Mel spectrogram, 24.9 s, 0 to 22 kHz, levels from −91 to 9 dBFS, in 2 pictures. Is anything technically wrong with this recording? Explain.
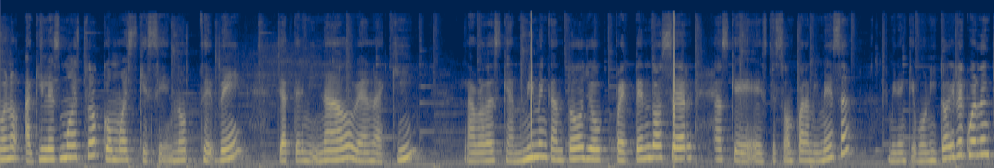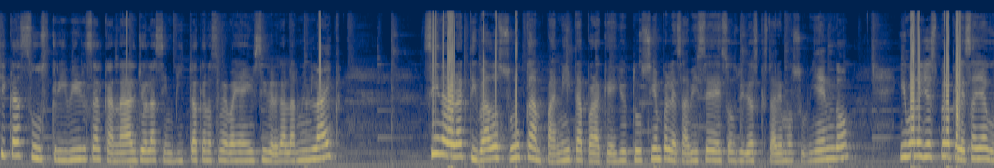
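Yes. Three kinds of fault are audible.

Integer overflow at 6.64, 8.42, 14.01 and 16.42 s, and across 17.84 to 18.10, 18.47 to 18.88 and 23.81 to 24.43 s. A gain stage exceeded its integer range by up to about 3 dB and wrapped to the opposite sign instead of limiting. Each over-limit peak flips across the whole range, giving harsh cracks far sharper than ordinary clipping.

Skip ahead at 8.93 to 8.95 s. Audio was dropped while later material was already queued, losing roughly a second and a half. Playback jumps forward with no filler, so the sound on either side of the cut is spliced almost directly together.

Jitter buffer speed-up from 9.03 to 12.72 s. The buffer was holding more audio than its target, so the receiver repeatedly cut short pitch-period pieces, removing roughly 0.7 s in total. The sound runs at 118% speed with unchanged pitch and comes across as hurried.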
